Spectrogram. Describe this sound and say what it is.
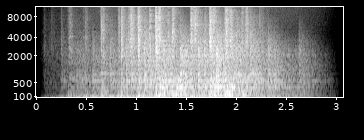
Glass Windows Shaking
In a basement I recorded noises made with a big glass plate. Rattling, shaking, scraping on the floor, etc. Recorded in stereo with Rode NT4 in Zoom H4 Handy Recorder.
